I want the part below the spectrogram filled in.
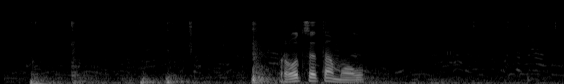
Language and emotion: Russian, neutral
